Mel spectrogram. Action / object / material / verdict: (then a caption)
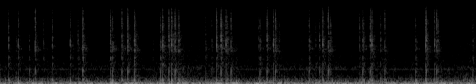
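tap / small metal tin / metal / none. A small, hollow, cylindrical metal popcorn tin with a "Silent Night" print is tapped with fingertips and nails. The result is a fast, steady stream of short, dry clicks and taps with bright metallic ticks over a dull low thud, each dying away almost at once.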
